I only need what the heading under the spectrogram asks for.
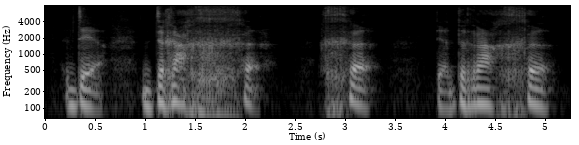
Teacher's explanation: if the CH is connected to vowels like A, O, or U, then you can surely use that harsher sound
